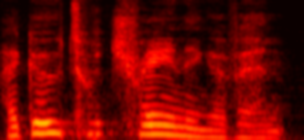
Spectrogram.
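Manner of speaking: usual speaking voice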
